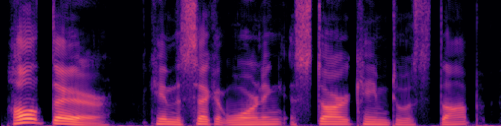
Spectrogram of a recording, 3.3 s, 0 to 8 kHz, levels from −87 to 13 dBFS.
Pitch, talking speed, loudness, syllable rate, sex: 145 Hz, 215 wpm, -20 LUFS, 5.4 syllables/s, male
